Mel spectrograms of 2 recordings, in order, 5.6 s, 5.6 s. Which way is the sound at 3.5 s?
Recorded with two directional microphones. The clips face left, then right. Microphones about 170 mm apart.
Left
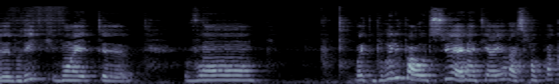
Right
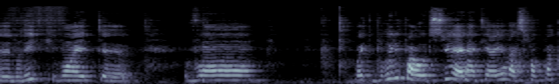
35° right (ahead or behind).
